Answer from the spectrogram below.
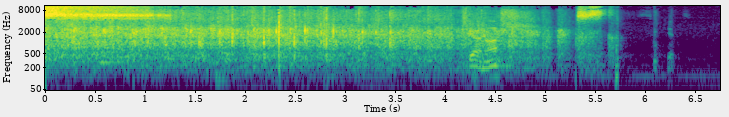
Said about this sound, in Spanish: quiero que le recibamos con un cariñoso aplauso a Randall Díaz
